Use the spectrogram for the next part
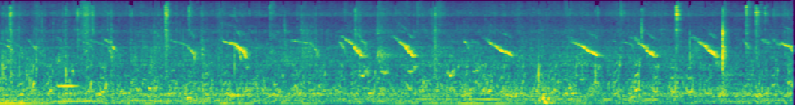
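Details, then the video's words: At a guinea pig farm, guinea pigs in a cage let out sharp, high squeaks that drop in pitch, spaced irregularly in short bursts, with a constant low hum and scattered clicks behind. "guinea pig sound, guinea pig noise"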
